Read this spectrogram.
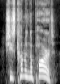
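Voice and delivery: high panicked cry; screaming. Acted. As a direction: cry out in terror. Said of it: "I screamed".

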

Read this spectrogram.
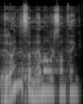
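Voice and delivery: high, quick, unthreatening voice; delivery boy. A narrator's reading. Deflated demon asks about a memo, delivery-boy voice. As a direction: drop the demon act, sound like a delivery boy. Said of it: "changing from demon to delivery boy".

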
